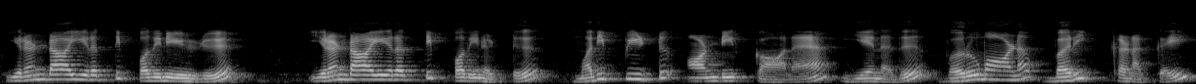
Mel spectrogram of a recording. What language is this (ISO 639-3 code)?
tam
